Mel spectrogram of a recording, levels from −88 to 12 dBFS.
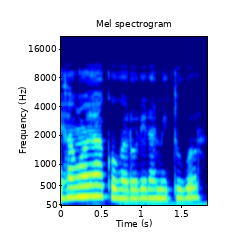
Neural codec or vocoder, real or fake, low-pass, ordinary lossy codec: none; real; none; none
